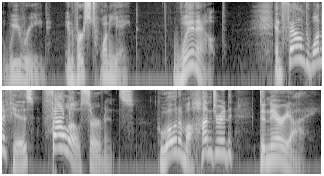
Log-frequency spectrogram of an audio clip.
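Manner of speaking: normal talking voice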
